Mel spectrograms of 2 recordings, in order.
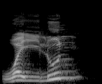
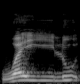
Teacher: Dès qu'on a dit ou, on passe à l'autre lettre avec shidda. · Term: idram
